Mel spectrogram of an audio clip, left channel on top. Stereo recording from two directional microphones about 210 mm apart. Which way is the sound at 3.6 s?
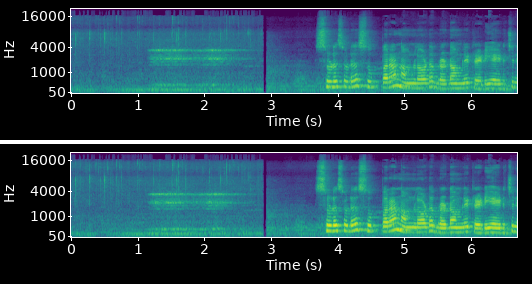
25° right (ahead or behind).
